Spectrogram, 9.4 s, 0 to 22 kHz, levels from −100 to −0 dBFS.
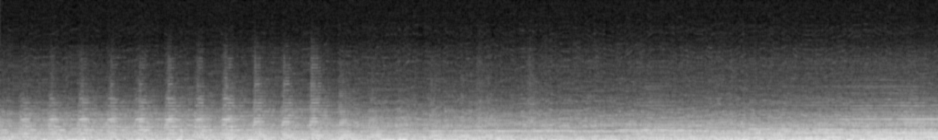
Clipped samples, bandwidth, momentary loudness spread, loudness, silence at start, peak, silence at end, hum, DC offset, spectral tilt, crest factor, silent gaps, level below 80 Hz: under 0.1%; 10 kHz; 4 LU; -15 LUFS; 0 s; 0 dBFS; 0 s; none; under 0.1%; -6.5 dB/octave; 14 dB; none; -42 dBFS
